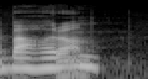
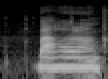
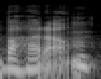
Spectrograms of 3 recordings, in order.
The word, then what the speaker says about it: Bahoron: Om jag är med mina gotlandskompisar till exempel så säger jag Bahoron. För att det är så jag har liksom blivit kallad där.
